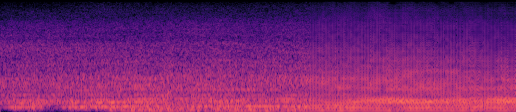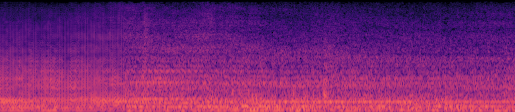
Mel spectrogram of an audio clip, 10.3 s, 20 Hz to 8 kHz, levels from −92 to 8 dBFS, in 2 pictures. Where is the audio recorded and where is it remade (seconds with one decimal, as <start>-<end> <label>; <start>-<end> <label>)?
0.0-3.1 recorded; 3.1-6.4 remade; 6.4-10.3 recorded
